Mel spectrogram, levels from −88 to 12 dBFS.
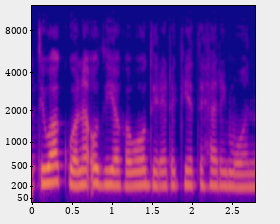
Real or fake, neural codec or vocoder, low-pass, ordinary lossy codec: fake; codec, 24 kHz, 0.9 kbps, WavTokenizer, medium speech release version 1; none; none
